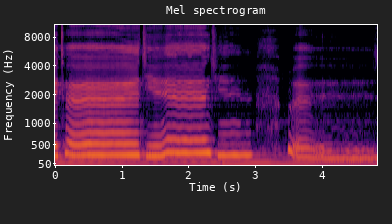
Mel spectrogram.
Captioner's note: chanting continues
